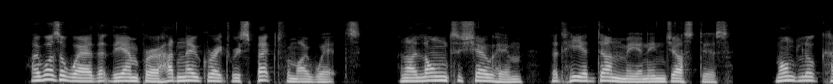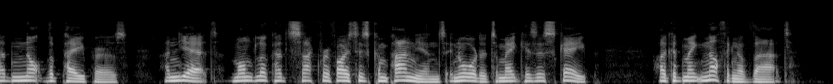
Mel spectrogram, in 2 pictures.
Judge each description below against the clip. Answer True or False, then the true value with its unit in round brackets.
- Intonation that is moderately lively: True (4.2 semitones)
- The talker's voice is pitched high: False (160 Hz)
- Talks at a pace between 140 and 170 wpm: False (180 wpm)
